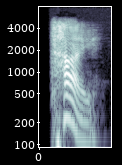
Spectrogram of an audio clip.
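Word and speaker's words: 太: too much translates as tie which is pronounced using a falling tone good hence I don't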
